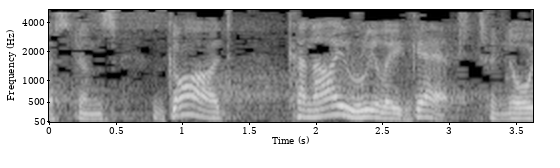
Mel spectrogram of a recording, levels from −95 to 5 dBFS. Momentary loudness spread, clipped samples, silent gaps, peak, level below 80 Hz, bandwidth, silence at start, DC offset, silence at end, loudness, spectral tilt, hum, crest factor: 11 LU; under 0.1%; none; 0 dBFS; -56 dBFS; 5.4 kHz; 0 s; under 0.1%; 0 s; -17 LUFS; -6 dB/octave; none; 16 dB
